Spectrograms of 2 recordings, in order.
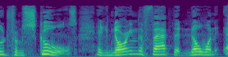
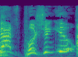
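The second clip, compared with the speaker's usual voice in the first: high, loud outraged shout; indignant disbelief; 13 semitones higher, 4 dB louder than usual. Acted. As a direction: act shocked and offended. Mock outrage at cohost.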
